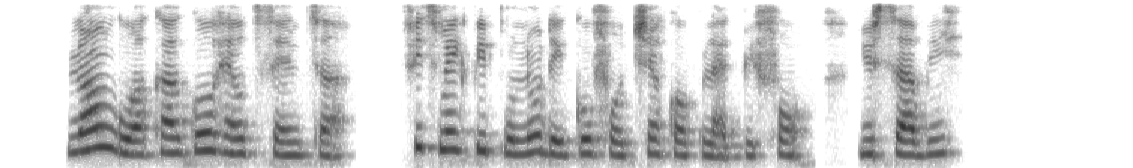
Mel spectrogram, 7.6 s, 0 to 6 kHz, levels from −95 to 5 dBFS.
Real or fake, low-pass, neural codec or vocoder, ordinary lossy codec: fake; 5.4 kHz; codec, 16 kHz, 16 kbps, FunCodec, trained on Chinese and English, 50 frames a second; none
